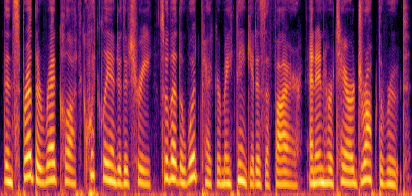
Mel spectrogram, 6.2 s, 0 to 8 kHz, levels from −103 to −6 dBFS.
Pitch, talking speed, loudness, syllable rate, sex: 215 Hz, 250 wpm, -17 LUFS, 5.3 syllables/s, female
